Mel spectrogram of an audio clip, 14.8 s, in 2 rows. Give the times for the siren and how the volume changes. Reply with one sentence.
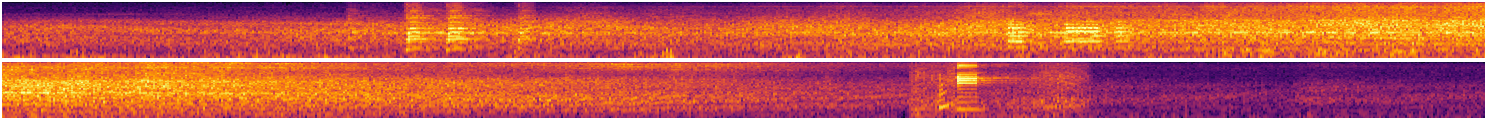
The siren can't be heard in this clip.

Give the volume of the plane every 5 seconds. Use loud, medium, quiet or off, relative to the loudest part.
medium, loud, quiet.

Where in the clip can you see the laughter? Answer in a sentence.
The laughter can't be heard in this clip.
